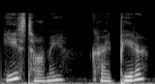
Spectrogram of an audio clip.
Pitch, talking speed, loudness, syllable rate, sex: 190 Hz, 155 wpm, -18 LUFS, 5.7 syllables/s, female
